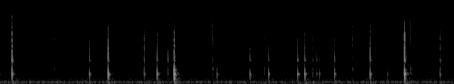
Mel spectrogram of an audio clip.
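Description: Long white acrylic nails tap and scratch the top of a small white printed Kiara Sky cardboard product box. The result is a quick, uneven run of short, dry clicks and ticks with a papery, hollow tone around 490 Hz and bright crisp edges, each dying away instantly over a faint low hum.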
